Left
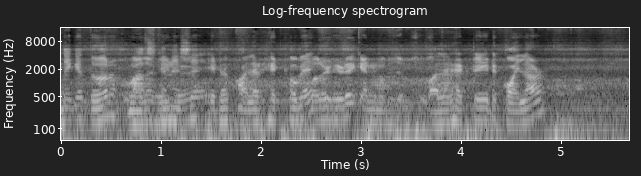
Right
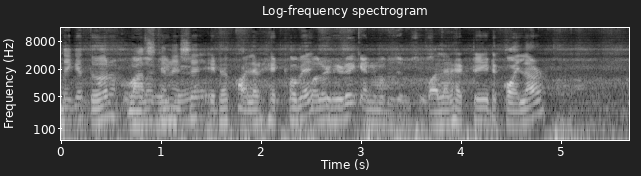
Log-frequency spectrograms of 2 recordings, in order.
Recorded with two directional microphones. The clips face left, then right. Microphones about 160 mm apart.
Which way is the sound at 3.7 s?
50° right (ahead or behind).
